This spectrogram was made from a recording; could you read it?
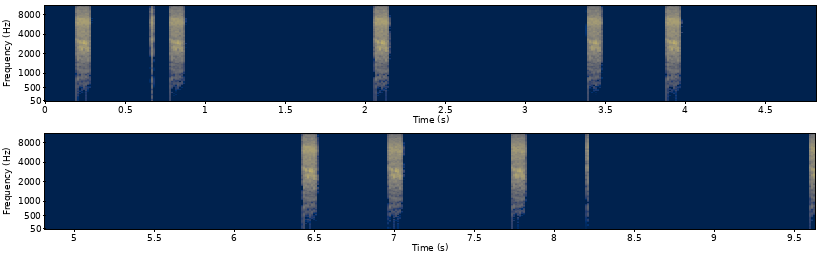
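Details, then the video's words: Variable oriole calling: short, harsh, scratchy notes, single or in quick pairs, spaced irregularly about every half second to three seconds, against a silent background. "ENCONTRO chamando (ICTERUS PYRRHOPTERUS), VARIABLE ORIOLE"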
